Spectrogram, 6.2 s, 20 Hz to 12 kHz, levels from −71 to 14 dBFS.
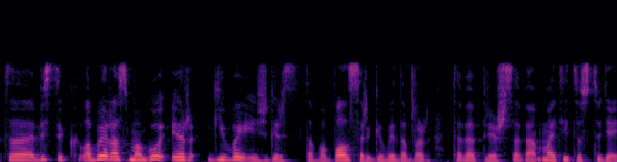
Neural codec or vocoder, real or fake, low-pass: none; real; 7.2 kHz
